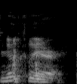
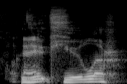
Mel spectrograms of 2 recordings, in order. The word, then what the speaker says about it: nuclear: we say it well predominantly Americans say it nule nucular it doesn't even have another U for sake no it's just because we say clear C clear nuclear come on nuclear yeah exactly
